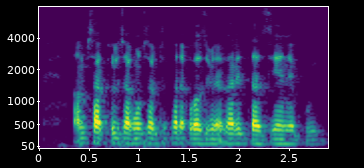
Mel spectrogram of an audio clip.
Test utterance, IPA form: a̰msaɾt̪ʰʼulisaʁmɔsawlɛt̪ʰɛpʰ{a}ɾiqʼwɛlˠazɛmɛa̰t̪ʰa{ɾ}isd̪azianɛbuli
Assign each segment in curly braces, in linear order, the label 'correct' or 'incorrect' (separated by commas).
correct, correct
